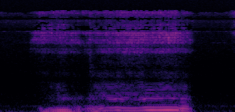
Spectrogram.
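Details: Loud snoring from a sleeping Boston terrier, a single drawn-out deep rumble of nearly two seconds with a slight break partway, low and buzzy, in a quiet indoor room.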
